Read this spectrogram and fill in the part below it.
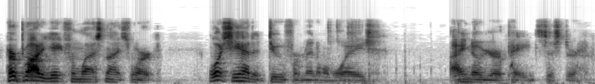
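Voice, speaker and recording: Fan fiction gets a mock-dramatic treatment from a mid-pitched reader whose theatrical delivery carries an exasperated, put-upon edge. Sarcastic remarks keep interrupting the narration between sentences.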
